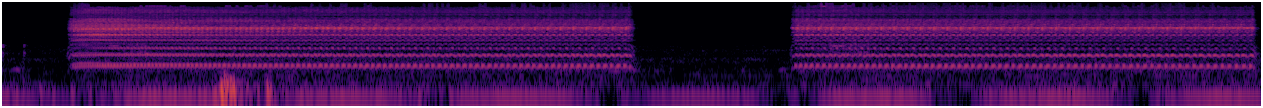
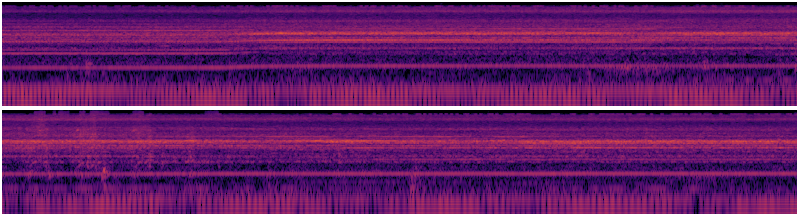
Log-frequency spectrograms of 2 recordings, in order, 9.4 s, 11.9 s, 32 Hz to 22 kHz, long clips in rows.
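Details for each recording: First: Broken ESC cooling fan on an Arrma Senton 4x4 RC truck, before replacement; it makes a harsh, high-pitched buzzing whine in two bursts of about four seconds each: failing cooling fan noise. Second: New Surpass Hobby ESC cooling fan just installed in an Arrma Senton 4x4 RC truck, replacing a broken one; a high, clean whine steps up in pitch after a couple of seconds, then holds steady with no rattle, good airflow: normal cooling fan running.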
